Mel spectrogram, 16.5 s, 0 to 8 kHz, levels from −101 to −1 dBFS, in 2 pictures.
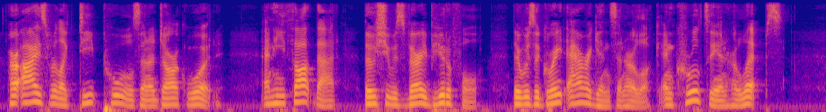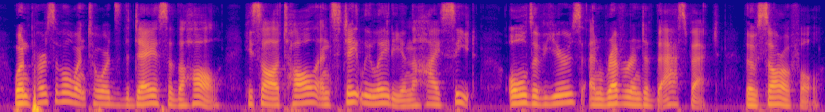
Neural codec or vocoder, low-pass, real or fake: none; 7.2 kHz; real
